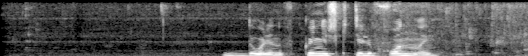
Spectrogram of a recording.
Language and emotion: Russian, angry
